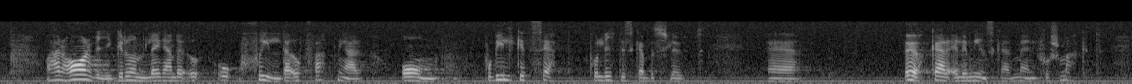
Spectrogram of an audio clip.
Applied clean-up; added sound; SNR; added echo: none; none; none; none.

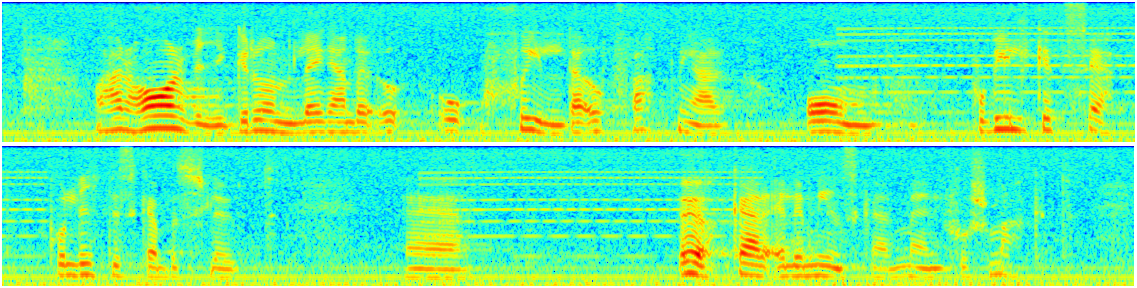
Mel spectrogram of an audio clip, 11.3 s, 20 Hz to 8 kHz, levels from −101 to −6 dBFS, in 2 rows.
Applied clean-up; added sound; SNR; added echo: none; Keyboard (musical); 15 dB; none.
